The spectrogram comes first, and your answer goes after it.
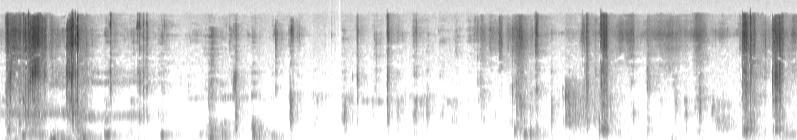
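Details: Little rabbits eating food indoors, a small room: irregular crisp crunching and tearing bursts of chewing, loud at the start and end with quieter gaps between bites.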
